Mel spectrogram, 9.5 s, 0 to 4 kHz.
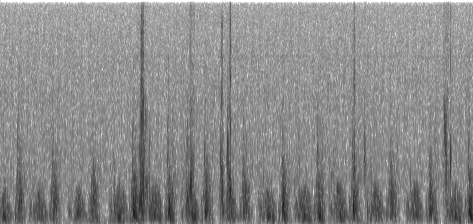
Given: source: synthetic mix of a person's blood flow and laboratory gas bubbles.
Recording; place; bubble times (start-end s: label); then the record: Doppler ultrasound of blood flow; precordium
2.74-2.96 s: bubbles
3.72-3.90 s: bubbles
4.40-4.48 s: bubbles
4.52-4.68 s: bubbles
7.06-7.12 s: bubbles
7.26-7.34 s: bubbles
8.86-9.05 s: bubbles
From the record:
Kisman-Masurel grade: 123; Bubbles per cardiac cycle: 1 to 2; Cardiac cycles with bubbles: 10 to 50%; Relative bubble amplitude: loud (0.450 to 0.775); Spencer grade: 2 (many but less than half of the cardiac periods contain bubble signals, singularly or in groups); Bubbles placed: anywhere in the cardiac cycle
